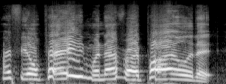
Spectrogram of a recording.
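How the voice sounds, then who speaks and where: Man putting on a whiny, high-pitched teenage boy. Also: animated, no room sound. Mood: whiny, mocking. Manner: mocking, drawn-out complaining. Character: whiny, self-pitying teenage boy mecha pilot.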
